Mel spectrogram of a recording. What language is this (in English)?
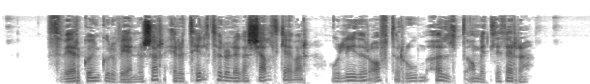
Icelandic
